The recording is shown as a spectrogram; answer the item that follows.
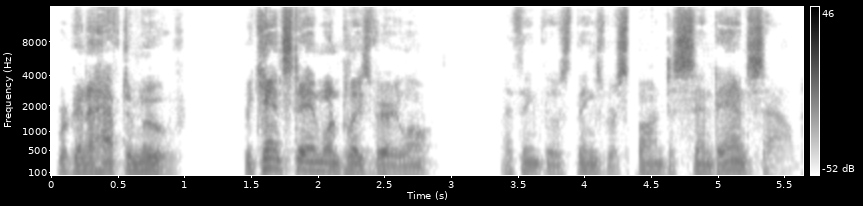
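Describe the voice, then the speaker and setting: A man's voice: mid-range voice, moderate pace, a little hiss or hum, close to an everyday voice. A man playing a blunt, sardonic, urgent leader of frightened survivors in an audio drama. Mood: tense, guarded.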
